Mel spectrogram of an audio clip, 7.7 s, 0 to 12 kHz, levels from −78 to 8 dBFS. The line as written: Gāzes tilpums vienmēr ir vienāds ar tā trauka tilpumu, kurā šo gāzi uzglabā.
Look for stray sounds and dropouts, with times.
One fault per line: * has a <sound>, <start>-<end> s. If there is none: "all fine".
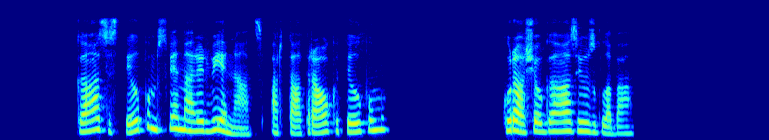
all fine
